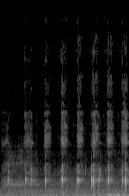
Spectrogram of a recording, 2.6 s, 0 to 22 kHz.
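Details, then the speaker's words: Peugeot 207 alternator being replaced: hand-turning the pulley gives gritty rasps about four times a second and it won't freewheel; the bearing is rough and the overrunning clutch pulley is seized. "definitely got to go ahead with the actual alternator because that sounds terrible so that's definitely gone shot"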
